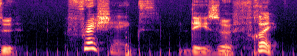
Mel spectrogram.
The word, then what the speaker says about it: œufs: The pronunciation changes in the plural. It's un œuf, but deux œufs, trois œufs, and so on.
